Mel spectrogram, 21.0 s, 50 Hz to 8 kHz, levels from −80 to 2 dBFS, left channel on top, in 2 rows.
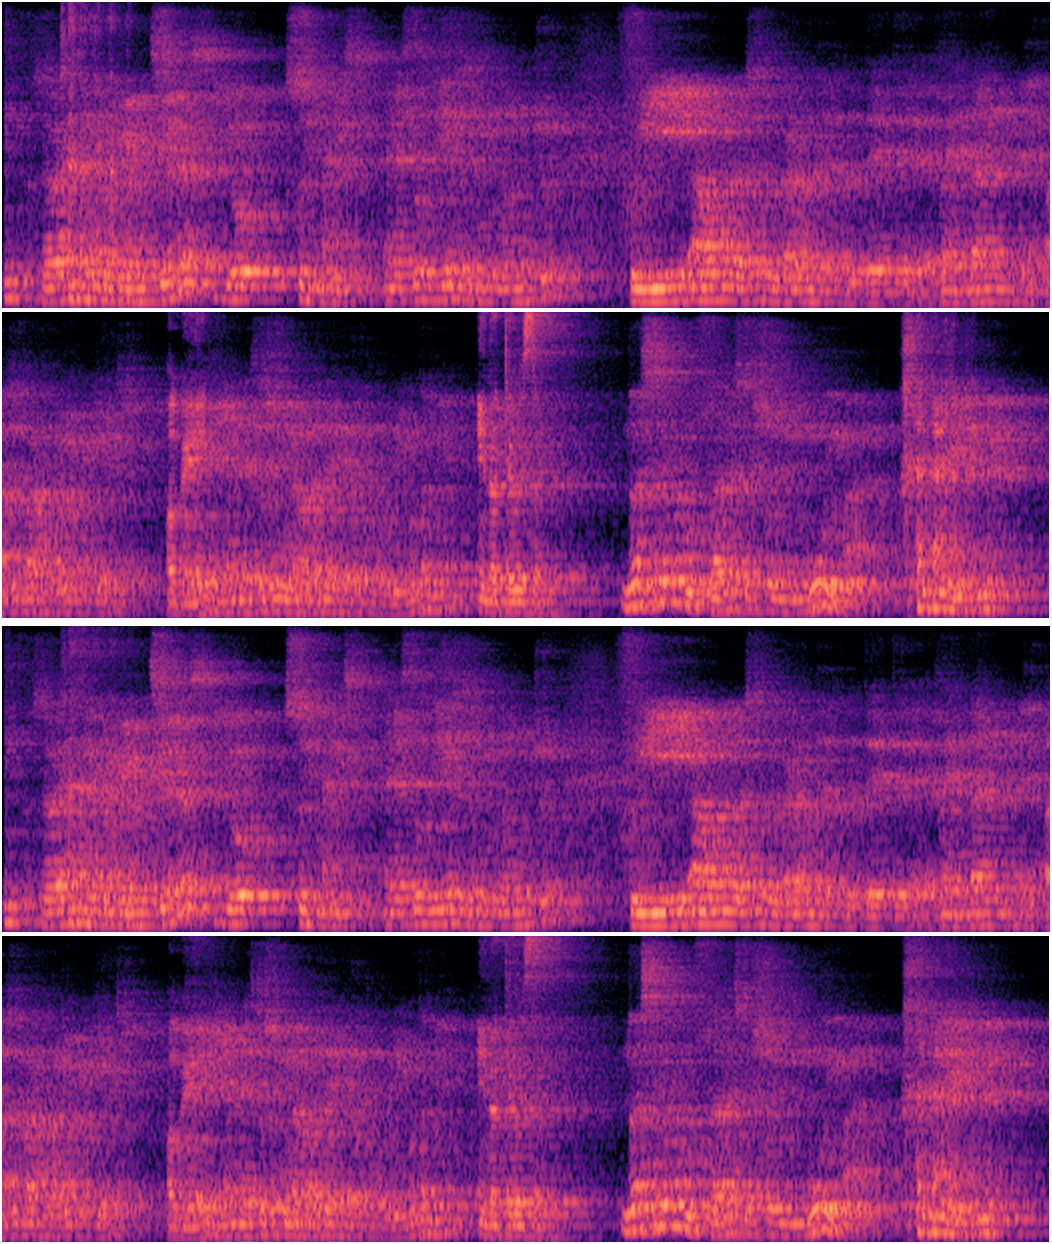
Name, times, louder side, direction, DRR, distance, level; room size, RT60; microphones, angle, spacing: voice 1, 0.0-2.5 2.8-11.7 12.5-14.9 16.6-19.2 19.5-20.3, equal, 40° right, -13 dB, 2.8 m, -22 dB
voice 2, 0.6-1.3 12.1-12.5 15.2-15.9 19.4-20.2, left 2 dB, 70° left, -1 dB, 1.5 m, -22 dB
18.0 x 14.0 x 2.7 m, 2.5 s
head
